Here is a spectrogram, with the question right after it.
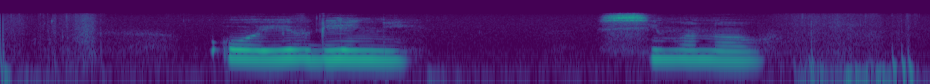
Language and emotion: Russian, neutral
